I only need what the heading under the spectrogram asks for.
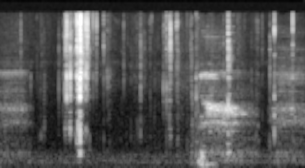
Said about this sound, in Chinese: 做什么？ 当然是用胶带把你捆起来啊。 放心，静电胶带，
